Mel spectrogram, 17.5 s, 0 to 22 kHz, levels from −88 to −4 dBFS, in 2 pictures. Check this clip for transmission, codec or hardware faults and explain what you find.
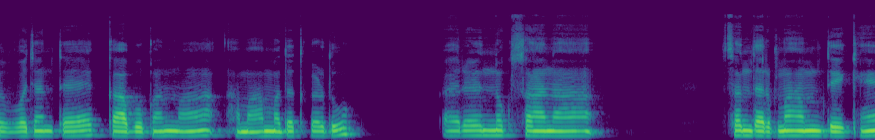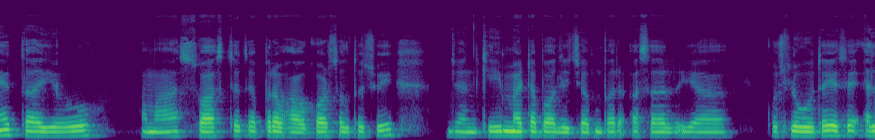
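There's one real fault in this speech clip: a short dropout at 7.26 to 7.28 s, an AAC frame loss with muting. About 20 ms of audio goes missing, which fits two lost frames of roughly 10 ms each. The decoder zeroes the spectrum for those frames, and the overlapping windows fade the sound out and back in. You hear a brief soft-edged hole. Underneath that there's a faint roughness, likely from low-delay AAC coding, but it's light.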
